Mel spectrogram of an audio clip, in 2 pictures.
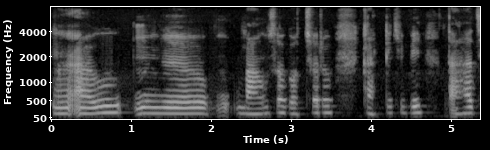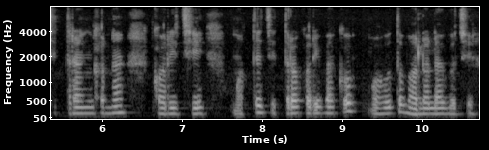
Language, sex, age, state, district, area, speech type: Odia, female, 60+, Odisha, Ganjam, urban, spontaneous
